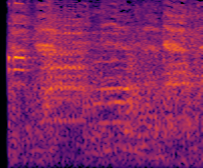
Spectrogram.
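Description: A rooster crowing, in held, pitched calls, with people's voices alongside.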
